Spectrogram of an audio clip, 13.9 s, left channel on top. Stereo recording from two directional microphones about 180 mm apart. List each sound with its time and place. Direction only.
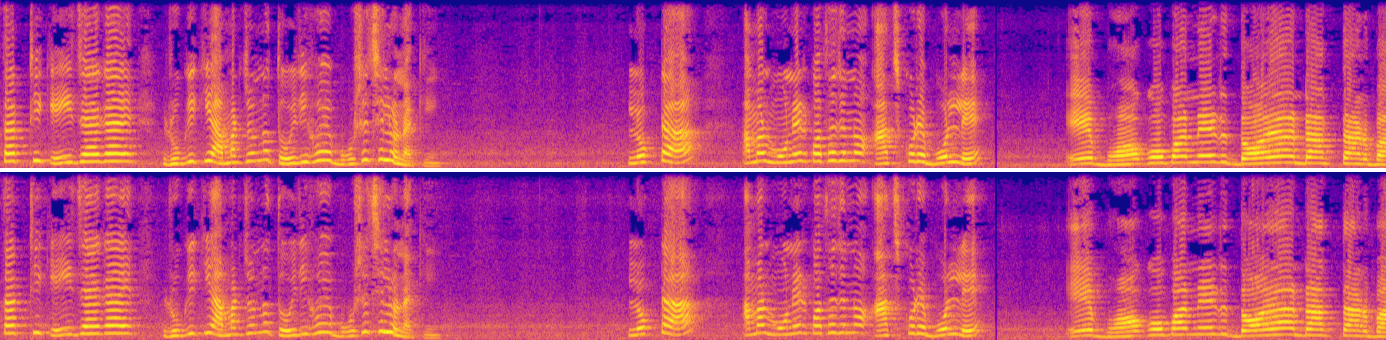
0.0 s a woman's voice: 15° left (ahead or behind)
6.2 s a woman's voice: 15° left (ahead or behind)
